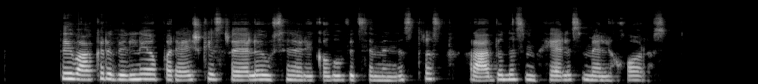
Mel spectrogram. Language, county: Lithuanian, Alytus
